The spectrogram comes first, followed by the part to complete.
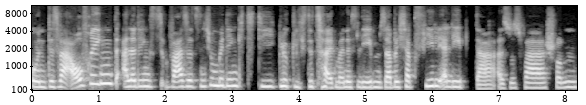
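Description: Fairly high, somewhat breathy female speech, fairly slow, with ordinary pitch variation. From Austria. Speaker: TV presenter and author. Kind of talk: casual interview.

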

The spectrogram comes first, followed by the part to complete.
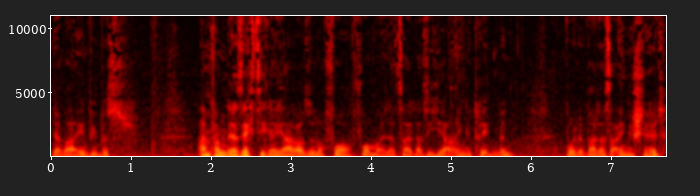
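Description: A man at a medium pitch, somewhat breathy, fairly even intonation, long, frequent pauses throughout. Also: moderate pace. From East Frisia, northern Germany. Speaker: local resident met on a hike. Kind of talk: casual interview.

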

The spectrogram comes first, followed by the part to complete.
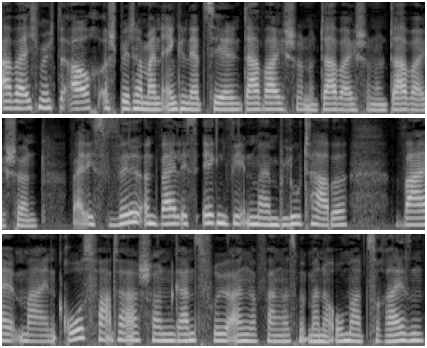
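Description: A woman's ordinary speaking voice, fairly low in pitch with ordinary pitch variation, at a moderate pace in a very clean recording with a silent background. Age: 20s. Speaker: trainee and van traveller. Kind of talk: interview.

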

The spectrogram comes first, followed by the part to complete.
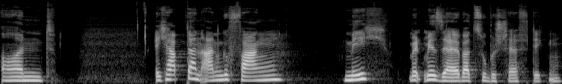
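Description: Woman at a fairly slow pace with a medium pitch, ordinary pitch variation and long, frequent pauses, in a dry, close sound with no echo. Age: 30s. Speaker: podcast host and leadership coach. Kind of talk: solo podcast monologue. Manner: casual, conversational with fillers.

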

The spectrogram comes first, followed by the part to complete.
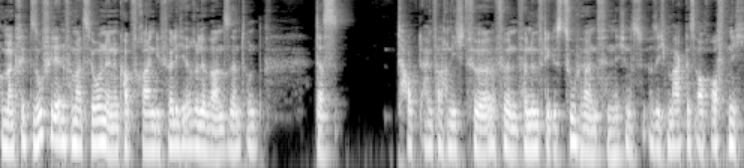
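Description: This man has a medium pitch and a somewhat breathy voice. His intonation is fairly even and his pace moderate. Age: 40s. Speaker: podcast co-host. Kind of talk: casual chat. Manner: calm, composed.

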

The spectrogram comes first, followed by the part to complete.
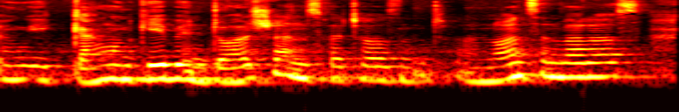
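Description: A woman speaks at a fairly slow pace, her pitch fairly high and her intonation fairly even. The room echo is audible, and background noise is noticeable. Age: 20s. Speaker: gender equality consultant. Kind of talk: interview.

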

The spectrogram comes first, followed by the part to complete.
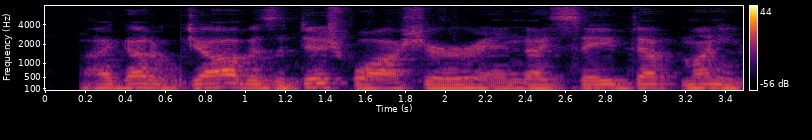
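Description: In a Canadian accent, a man talks at a medium pitch with fairly even intonation. His voice is somewhat breathy. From Canada. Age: 50s. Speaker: game developer. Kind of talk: interview.

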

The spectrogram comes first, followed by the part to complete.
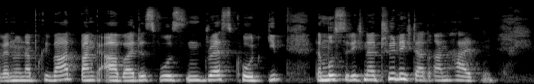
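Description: On a very clean recording with a silent background, a dark, mellow tone comes through at a moderate pace. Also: woman. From Hamburg, northern Germany. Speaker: podcast host, leadership coach. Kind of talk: motivational monologue. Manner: casual, conversational.

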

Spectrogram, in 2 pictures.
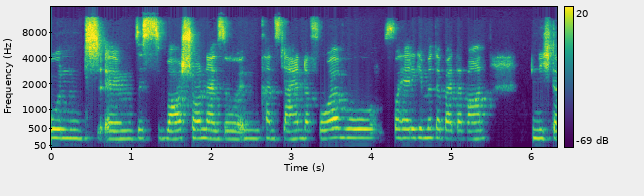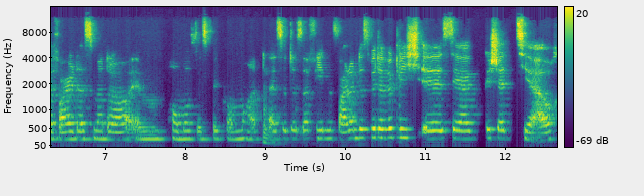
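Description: With monotone, flat intonation, a woman talks at a fairly high pitch. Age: 20s. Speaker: office employee, recruiting. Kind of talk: interview.

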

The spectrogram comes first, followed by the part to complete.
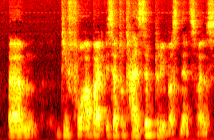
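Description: A man with a plain, everyday voice, fairly high in pitch, at a moderate pace with fairly even intonation. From Bavaria, Augsburg. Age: 30s. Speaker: entrepreneur, event decor business founder. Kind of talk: podcast interview.

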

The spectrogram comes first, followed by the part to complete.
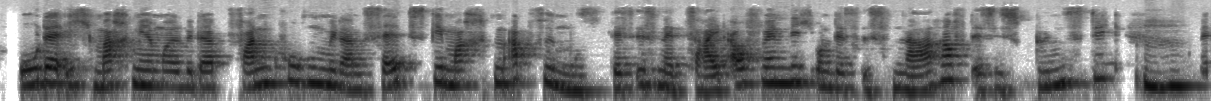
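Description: Speaking in a Franconian accent, a woman talks at a fairly high pitch with ordinary pitch variation. Her pace is fairly slow, with hardly any pauses. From Middle Franconia, Germany. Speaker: herbal educator and home economist. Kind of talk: interview.

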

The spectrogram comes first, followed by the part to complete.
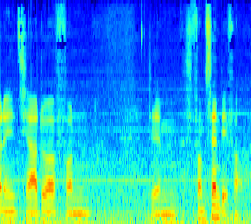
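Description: A man with a Franconian accent at a very slow pace, amid noticeable background noise and audible room echo. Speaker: podcast host. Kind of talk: casual chat. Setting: outdoors on a rooftop terrace.

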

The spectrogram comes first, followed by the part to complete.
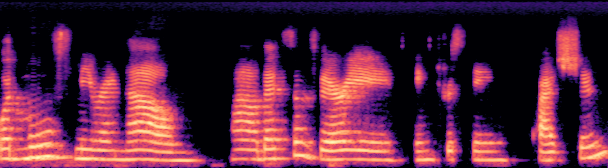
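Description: Here a woman talks at a very slow pace. Her pitch is medium, with ordinary variation. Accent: Portuguese. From Brazil, Sao Paulo. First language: Portuguese. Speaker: mindfulness teacher. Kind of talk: casual interview.

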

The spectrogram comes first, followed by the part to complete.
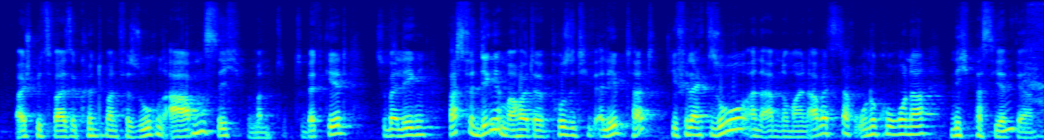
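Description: A man's plain, everyday voice, fairly high in pitch, at a fairly quick pace with lively intonation. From Hamburg, northern Germany. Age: 30s. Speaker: sports psychologist. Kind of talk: interview.

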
